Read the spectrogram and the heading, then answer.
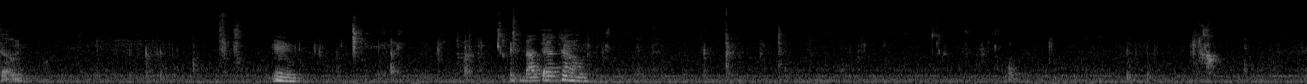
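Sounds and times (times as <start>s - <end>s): chewing corn on the cob: 5.9s - 10.6s.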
